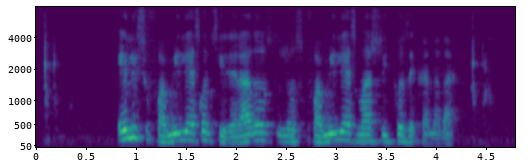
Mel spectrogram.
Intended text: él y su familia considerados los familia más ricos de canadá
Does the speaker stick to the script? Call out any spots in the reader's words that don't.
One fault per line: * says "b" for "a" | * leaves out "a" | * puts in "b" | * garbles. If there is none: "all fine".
all fine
